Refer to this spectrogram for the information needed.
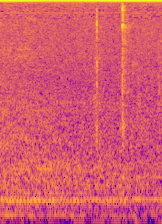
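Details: Ceiling fan after repairing pulled-out pull-chain switch stuck on medium, rewired and set to high; quiet steady hum with soft even whir, no rubbing, ticking or wobble; normal running on high.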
